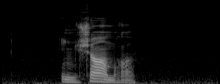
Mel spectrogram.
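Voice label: "room", French; tourism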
